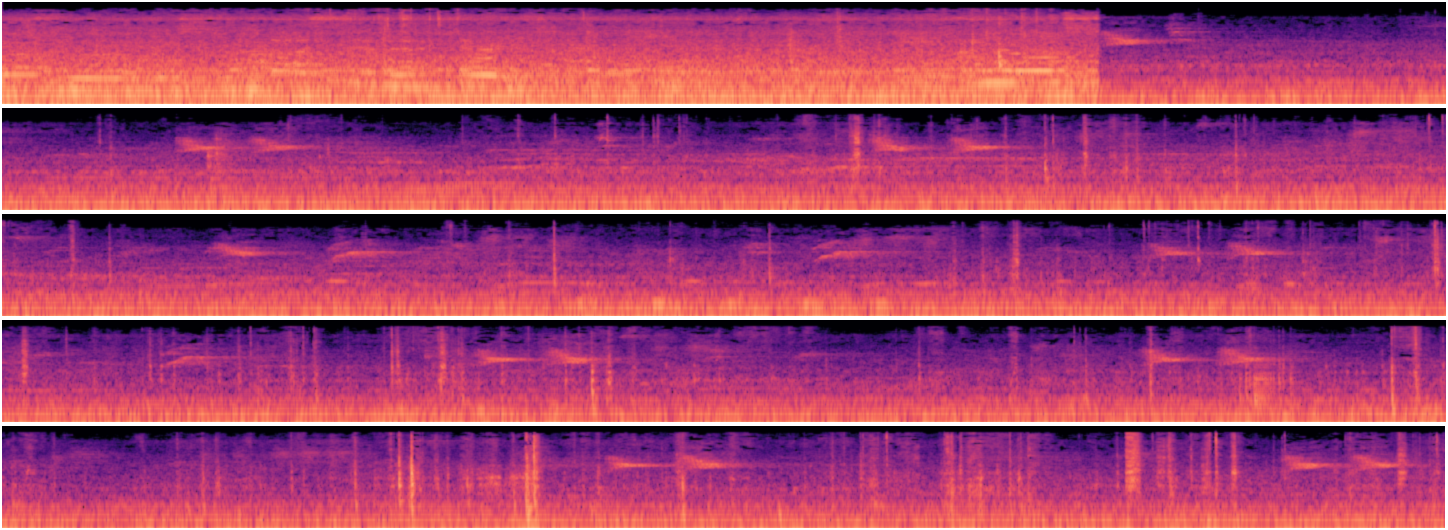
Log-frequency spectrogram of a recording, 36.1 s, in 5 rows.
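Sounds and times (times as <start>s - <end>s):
distant traffic rumble: 0.0s - 5.6s
small bird chirping: 13.8s - 36.0s.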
